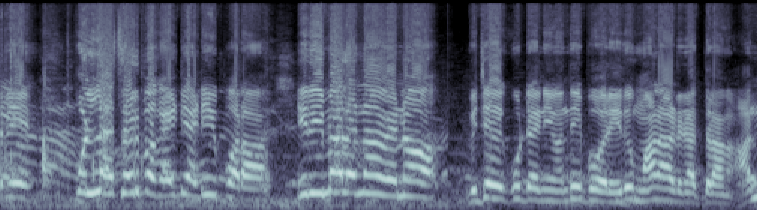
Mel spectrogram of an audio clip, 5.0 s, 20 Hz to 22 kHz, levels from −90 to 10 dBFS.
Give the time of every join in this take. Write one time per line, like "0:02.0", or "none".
0:03.0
